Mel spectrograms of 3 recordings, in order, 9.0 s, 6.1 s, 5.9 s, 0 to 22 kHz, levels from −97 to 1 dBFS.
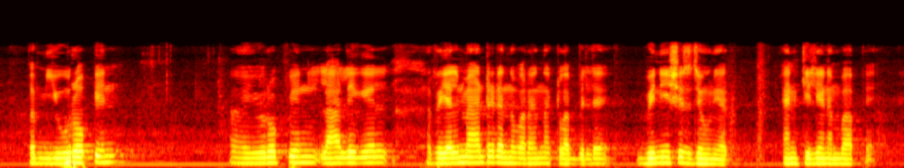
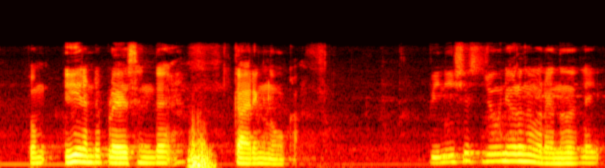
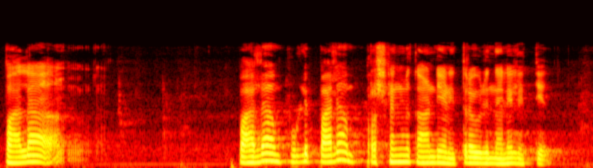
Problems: none marked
